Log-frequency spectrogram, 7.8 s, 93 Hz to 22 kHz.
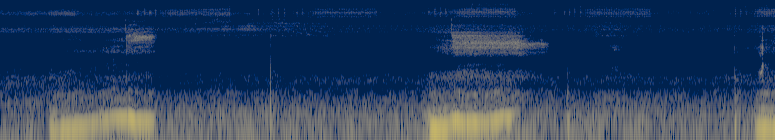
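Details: Sleeping female Staffy (bully breed) rescue puppy gives two slow, rising low snores, about 18 breaths a minute, with quiet gaps between; snoring.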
